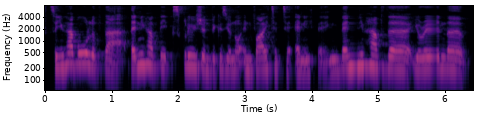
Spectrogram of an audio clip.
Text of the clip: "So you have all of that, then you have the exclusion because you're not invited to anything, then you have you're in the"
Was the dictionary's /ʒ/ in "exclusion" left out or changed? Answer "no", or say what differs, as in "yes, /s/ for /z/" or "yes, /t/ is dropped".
no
